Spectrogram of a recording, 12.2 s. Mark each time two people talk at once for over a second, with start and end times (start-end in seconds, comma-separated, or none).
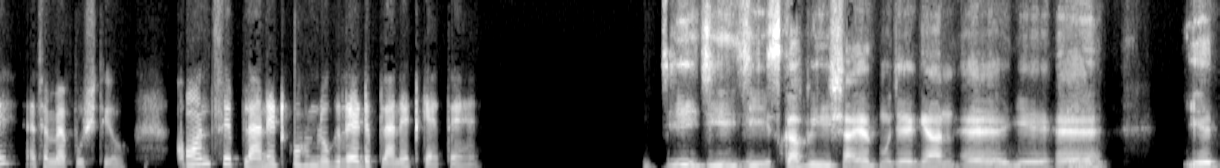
none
